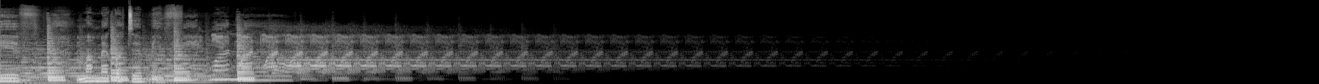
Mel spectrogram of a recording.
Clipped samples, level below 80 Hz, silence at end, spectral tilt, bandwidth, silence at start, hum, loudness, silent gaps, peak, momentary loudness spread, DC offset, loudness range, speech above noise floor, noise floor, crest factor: under 0.1%; -46 dBFS; 7.45 s; -4.5 dB/octave; 17 kHz; 0 s; none; -14 LUFS; none; 0 dBFS; 24 LU; under 0.1%; 23 LU; 75 dB; -86 dBFS; 20 dB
